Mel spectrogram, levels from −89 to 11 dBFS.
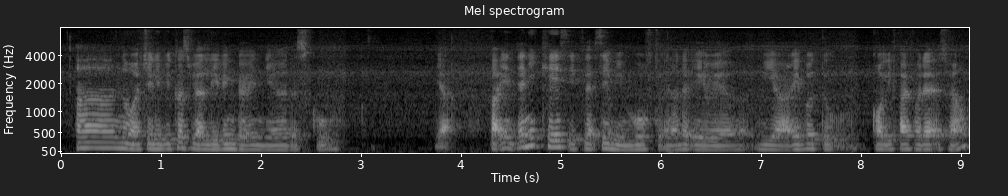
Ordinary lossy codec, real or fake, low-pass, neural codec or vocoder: none; real; none; none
